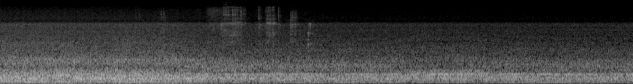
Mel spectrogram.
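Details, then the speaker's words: GE motor after repair, switched to the other (out) position: steady, even hum with a soft low drone and no rattle or scrape; quieter than the other position, low speed a bit faster. "Kind of funny because it seems like the out position doesn't seem to be too noisy at all."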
